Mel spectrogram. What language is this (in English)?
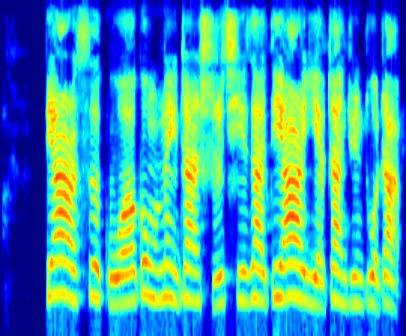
Chinese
